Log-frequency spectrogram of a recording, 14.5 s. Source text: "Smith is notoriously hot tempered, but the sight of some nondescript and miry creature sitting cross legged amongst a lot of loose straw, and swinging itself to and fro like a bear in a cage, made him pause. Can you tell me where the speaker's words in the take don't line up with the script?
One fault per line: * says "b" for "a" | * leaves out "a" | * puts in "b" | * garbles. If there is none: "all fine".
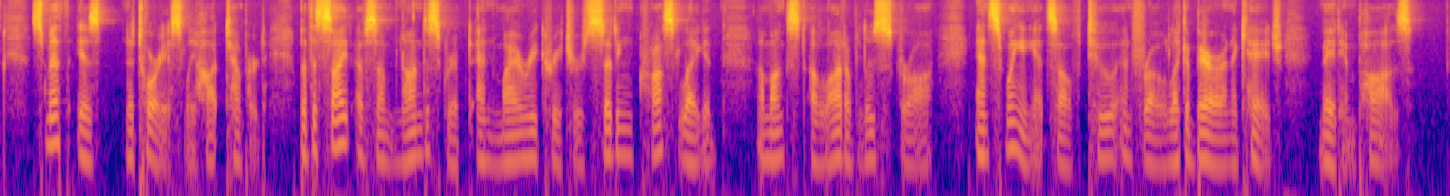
all fine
